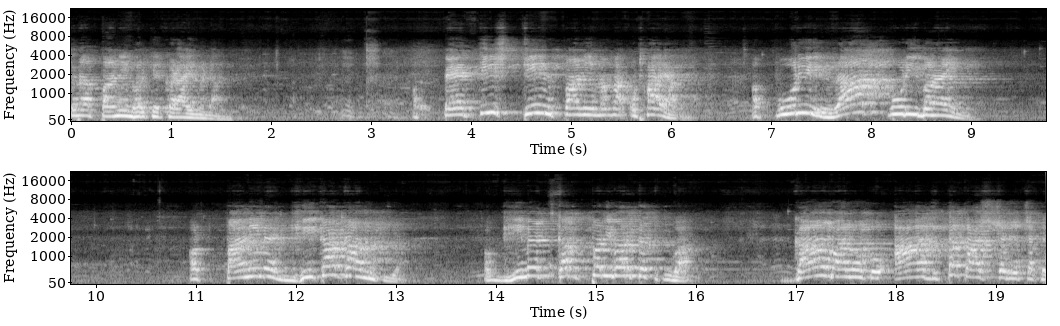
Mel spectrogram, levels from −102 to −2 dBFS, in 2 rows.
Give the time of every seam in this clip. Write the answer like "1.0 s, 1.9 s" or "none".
2.9 s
